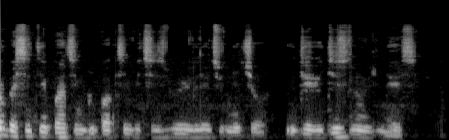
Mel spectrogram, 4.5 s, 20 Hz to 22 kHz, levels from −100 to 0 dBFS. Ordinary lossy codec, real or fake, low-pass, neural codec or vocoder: none; real; none; none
